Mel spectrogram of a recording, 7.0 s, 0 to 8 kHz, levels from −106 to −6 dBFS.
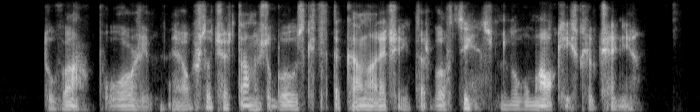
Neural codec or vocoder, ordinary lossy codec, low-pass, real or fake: codec, 16 kHz, 4 kbps, FunCodec, trained on Chinese and English, 50 frames a second; Opus, 32 kbps; 7.2 kHz; fake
